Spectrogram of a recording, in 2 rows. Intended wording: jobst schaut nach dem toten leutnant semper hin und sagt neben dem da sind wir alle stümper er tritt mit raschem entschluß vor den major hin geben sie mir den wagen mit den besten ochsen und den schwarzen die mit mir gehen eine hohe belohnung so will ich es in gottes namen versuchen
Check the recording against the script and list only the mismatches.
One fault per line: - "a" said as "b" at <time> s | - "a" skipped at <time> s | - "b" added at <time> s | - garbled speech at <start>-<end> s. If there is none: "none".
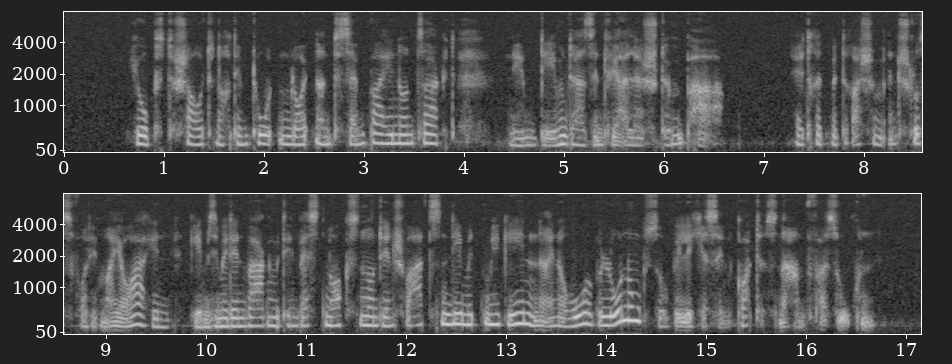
none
